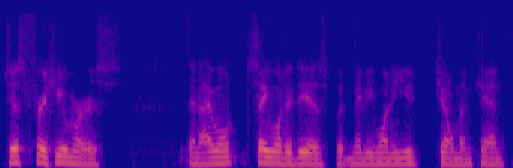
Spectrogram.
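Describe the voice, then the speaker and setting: A man hosting a video call, explaining carefully in a relaxed way. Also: mid-range voice, normal speed, no room sound, phone-quality sound. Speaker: show host. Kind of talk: casual video call talk.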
